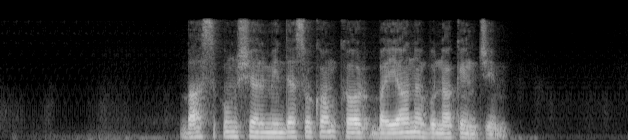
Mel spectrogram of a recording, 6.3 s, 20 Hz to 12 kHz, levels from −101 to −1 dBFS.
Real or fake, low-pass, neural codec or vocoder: fake; 7.2 kHz; codec, 16 kHz, 0.4 kbps, LongCat-Audio-Codec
